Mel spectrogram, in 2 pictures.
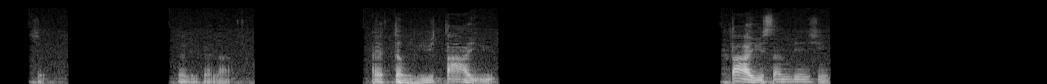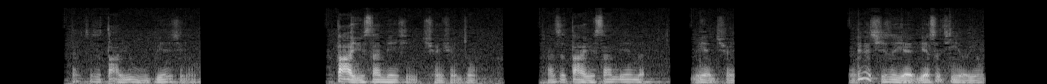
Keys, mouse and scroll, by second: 2.1 click, 2.1 shift+g, 2.7 middle click, 3.4-5.3 drag, 3.4-4.4 right drag, 7.1-8.8 middle drag, 10.6-12.5 middle drag, 12.5-14.4 drag, 13.8 middle click, 14.9-20.9 middle drag.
